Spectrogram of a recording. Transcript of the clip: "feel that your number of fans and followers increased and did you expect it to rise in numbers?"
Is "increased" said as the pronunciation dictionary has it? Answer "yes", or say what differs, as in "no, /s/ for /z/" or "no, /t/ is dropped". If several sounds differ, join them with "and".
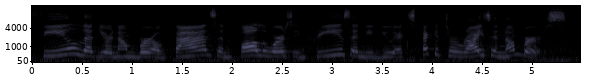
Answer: no, /t/ is dropped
